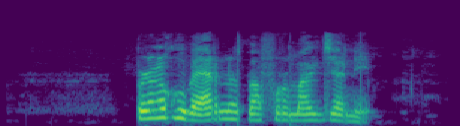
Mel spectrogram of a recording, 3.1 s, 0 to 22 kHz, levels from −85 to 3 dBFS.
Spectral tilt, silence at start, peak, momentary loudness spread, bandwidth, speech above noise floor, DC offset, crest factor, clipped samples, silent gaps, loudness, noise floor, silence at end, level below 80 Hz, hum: -5.5 dB/octave; 0.9 s; -2 dBFS; 11 LU; 7.6 kHz; 44 dB; under 0.1%; 18 dB; under 0.1%; none; -18 LUFS; -61 dBFS; 0.6 s; -66 dBFS; none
